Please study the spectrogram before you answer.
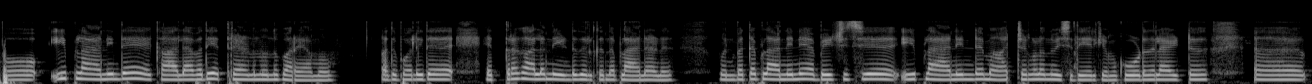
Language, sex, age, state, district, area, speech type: Malayalam, female, 18-30, Kerala, Kozhikode, rural, spontaneous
